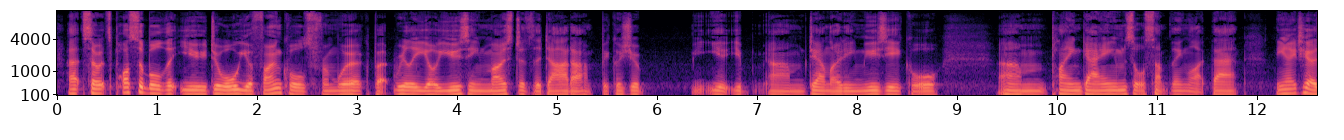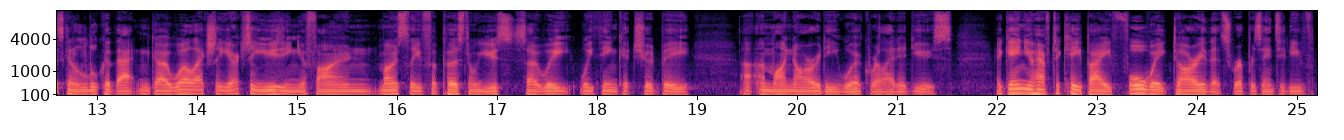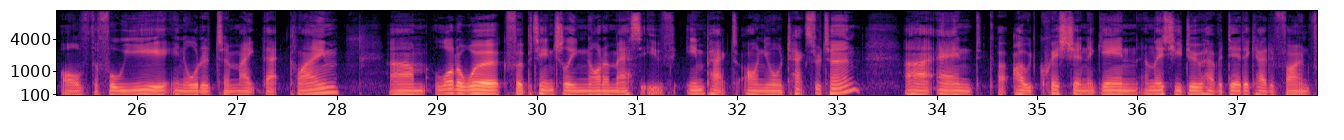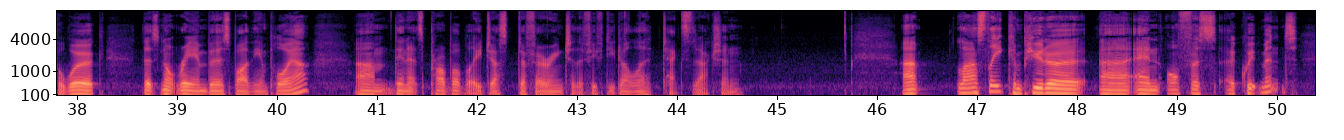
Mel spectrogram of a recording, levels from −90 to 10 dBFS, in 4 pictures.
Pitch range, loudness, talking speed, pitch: 100-115 Hz, -20 LUFS, 170 wpm, 105 Hz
